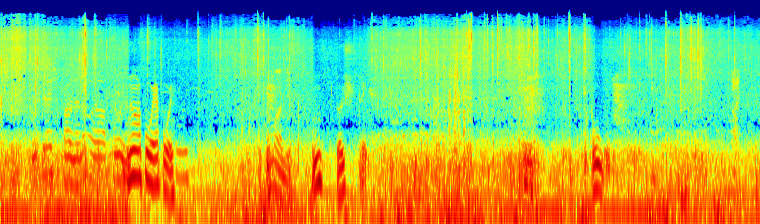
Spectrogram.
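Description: Grass rustles as a person is moved on a stretcher.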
